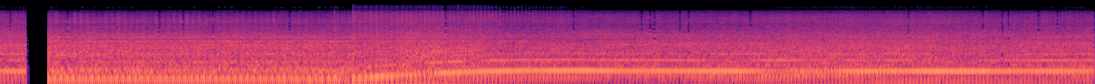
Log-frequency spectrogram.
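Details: Commercial walk-behind leaf blower, repaired after carburetor problems, set on the ground for an extended run to check smoke: buzzy two-stroke note climbs near four seconds, then holds steady and even; normal running.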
